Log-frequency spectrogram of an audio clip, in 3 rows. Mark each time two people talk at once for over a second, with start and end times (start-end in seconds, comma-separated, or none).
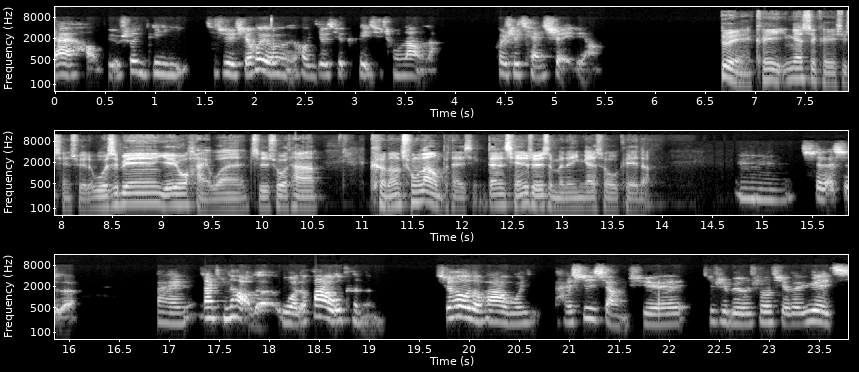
none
